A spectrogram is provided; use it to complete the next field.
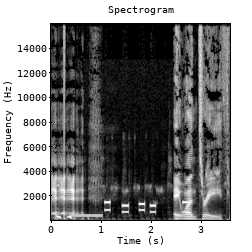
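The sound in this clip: Touch-tone telephone keypad dialing a number: four short, clean dual-pitch beeps at an even pace, with voices talking before and after them.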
